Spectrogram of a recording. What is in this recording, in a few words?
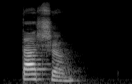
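"татшӧм", Komi, female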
